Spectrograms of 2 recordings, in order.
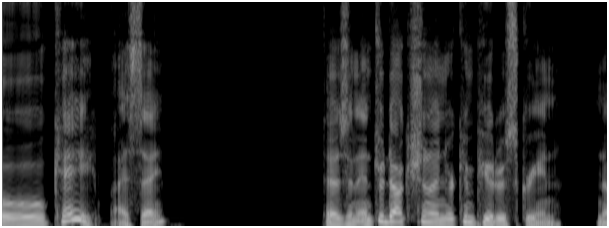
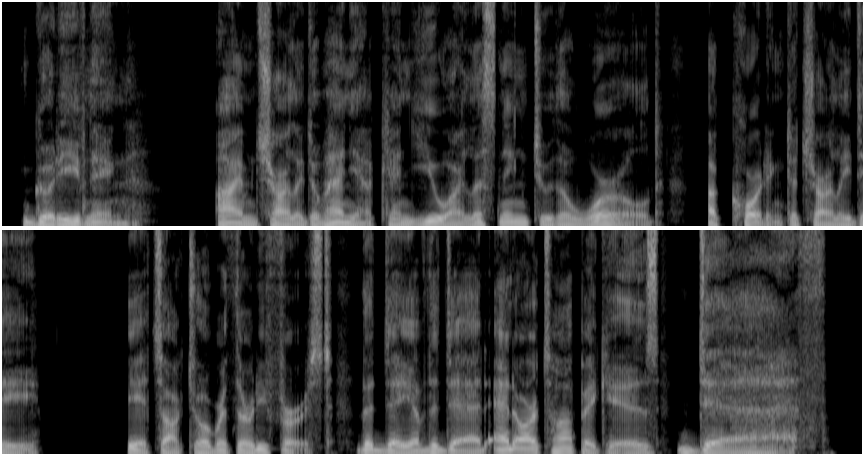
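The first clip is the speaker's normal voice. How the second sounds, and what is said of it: Deep sepulchral horror-villain voice. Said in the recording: “I take it down a few notches and open with the sepulchral tones of the villain in a horror movie”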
